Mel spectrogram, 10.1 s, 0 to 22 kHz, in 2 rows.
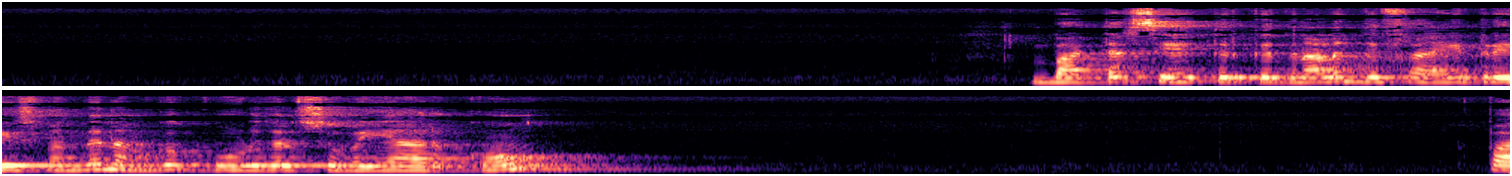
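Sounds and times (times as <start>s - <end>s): faint steady hiss: 0.0s - 10.0s
woman's voice: 3.4s - 7.2s.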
